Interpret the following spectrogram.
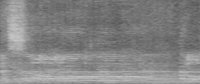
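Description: A man singing a Chinese worship song at a microphone, with musical accompaniment, holding long sustained notes.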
